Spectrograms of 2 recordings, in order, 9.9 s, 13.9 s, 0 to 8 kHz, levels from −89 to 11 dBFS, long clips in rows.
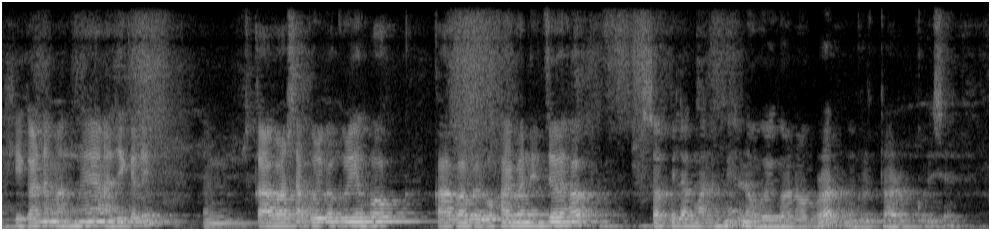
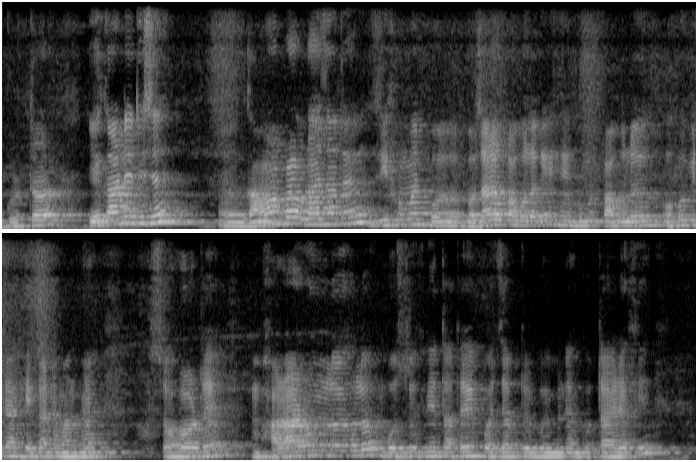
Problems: constant background noise, background conversations at intervals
